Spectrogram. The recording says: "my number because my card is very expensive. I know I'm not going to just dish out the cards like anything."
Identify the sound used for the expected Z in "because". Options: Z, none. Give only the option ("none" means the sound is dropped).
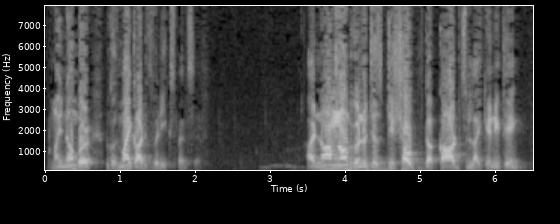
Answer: Z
